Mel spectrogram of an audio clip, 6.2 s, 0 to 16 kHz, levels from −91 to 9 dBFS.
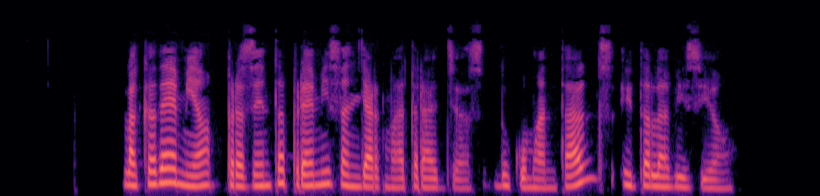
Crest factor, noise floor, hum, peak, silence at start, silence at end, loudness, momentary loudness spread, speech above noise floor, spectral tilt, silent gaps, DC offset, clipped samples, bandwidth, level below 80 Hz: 20 dB; under -90 dBFS; none; -6 dBFS; 0.95 s; 0.65 s; -25 LUFS; 12 LU; over 66 dB; -5.5 dB/octave; none; under 0.1%; under 0.1%; 9.6 kHz; -74 dBFS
